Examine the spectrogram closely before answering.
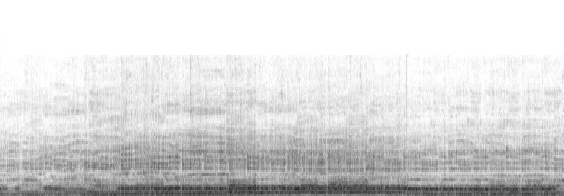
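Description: Venezuelan red howler monkeys giving their morning howl: a loud, continuous, droning chorus that swells over the first second and then holds, wavering slowly in pitch.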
